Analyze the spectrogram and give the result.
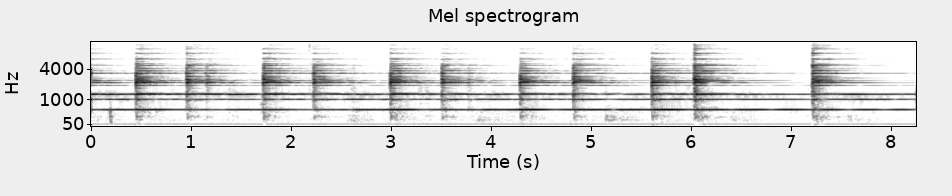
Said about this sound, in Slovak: Takto zvoní sanktusník v Liptovskom Jáne, tak sme ho rozpohybovali. Tu bola napríklad, hej, dierka až dole a stiahnuť a potom zvoniť.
